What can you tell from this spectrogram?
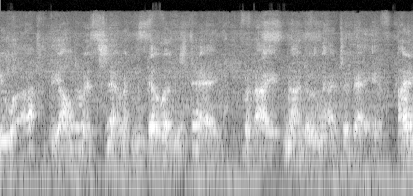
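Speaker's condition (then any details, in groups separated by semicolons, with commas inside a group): Cerebellar ataxia from brain tumour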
